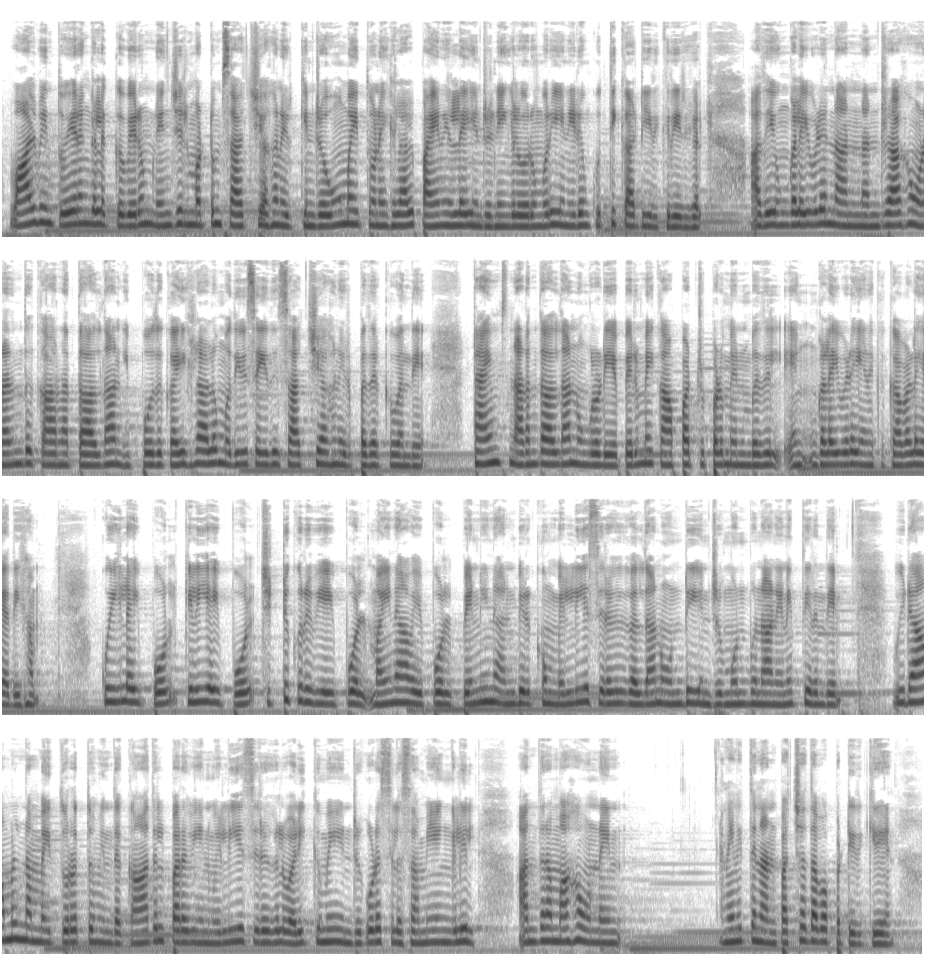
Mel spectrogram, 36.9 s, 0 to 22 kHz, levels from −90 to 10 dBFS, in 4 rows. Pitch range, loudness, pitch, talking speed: 190-210 Hz, -22 LUFS, 200 Hz, 130 wpm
